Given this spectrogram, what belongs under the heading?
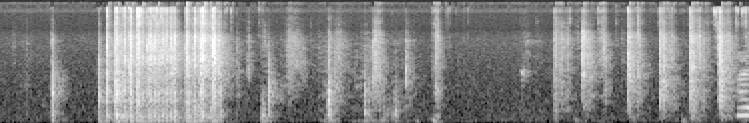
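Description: Tarot cards are shuffled for a daily reading: a dense riffling burst followed by a scattered series of soft card slaps and flicks, close and fairly quiet, with no talking.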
